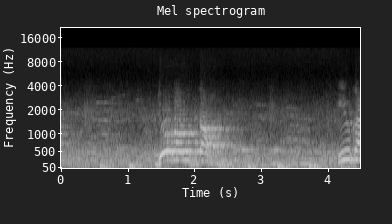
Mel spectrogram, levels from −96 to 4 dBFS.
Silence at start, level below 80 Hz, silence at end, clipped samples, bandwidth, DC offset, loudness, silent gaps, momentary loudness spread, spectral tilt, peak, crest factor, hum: 0 s; -38 dBFS; 0 s; under 0.1%; 4.5 kHz; under 0.1%; -27 LUFS; none; 13 LU; -10.5 dB/octave; -12 dBFS; 14 dB; none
